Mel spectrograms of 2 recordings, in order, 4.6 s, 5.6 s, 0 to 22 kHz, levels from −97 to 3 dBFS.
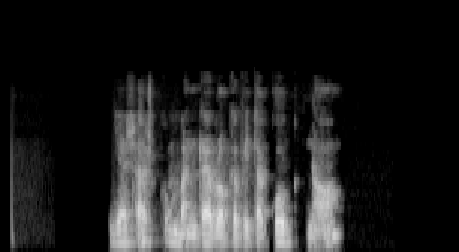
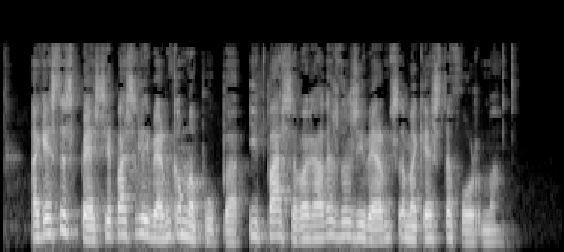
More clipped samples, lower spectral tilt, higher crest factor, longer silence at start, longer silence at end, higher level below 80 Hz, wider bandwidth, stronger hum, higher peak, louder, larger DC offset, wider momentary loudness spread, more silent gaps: neither; first, -8.5 dB/octave vs -5 dB/octave; about the same, 20 dB vs 16 dB; first, 1.1 s vs 0.3 s; first, 1.2 s vs 0.6 s; about the same, -60 dBFS vs -62 dBFS; second, 7 kHz vs 11.5 kHz; neither; about the same, -4 dBFS vs -2 dBFS; second, -22 LUFS vs -17 LUFS; neither; about the same, 7 LU vs 8 LU; neither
